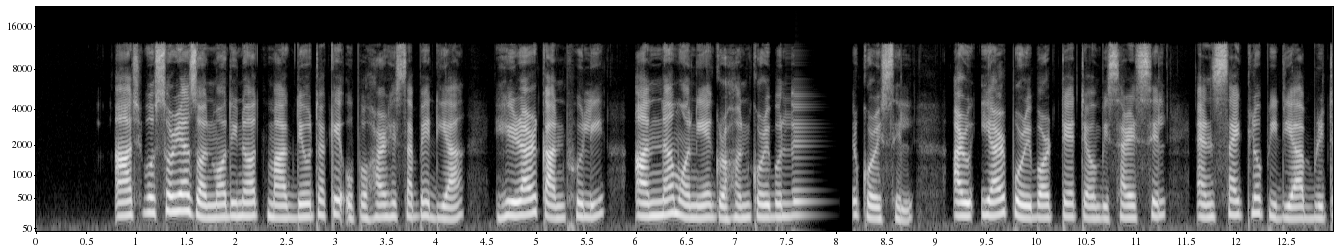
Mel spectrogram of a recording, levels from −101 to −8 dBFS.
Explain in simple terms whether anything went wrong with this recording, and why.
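Something did go wrong, just after the words "কাণফুলি আন্না মণিয়ে গ্ৰহণ".

First come two cases of short concealed packet loss, at 7.37 to 7.41 s and 7.51 to 7.57 s. Tiny pieces of the call arrived too late. The receiver patched each gap by stretching the last sound, so you hear a quick smear or wobble.

Then, from 7.59 to 8.19 s, the sound turns into a fading buzz. About the last quarter second is silent. The speech then returns with a piece missing. This is likely a long network dropout, where nothing arrived for about 0.6 s.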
